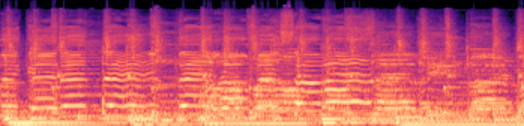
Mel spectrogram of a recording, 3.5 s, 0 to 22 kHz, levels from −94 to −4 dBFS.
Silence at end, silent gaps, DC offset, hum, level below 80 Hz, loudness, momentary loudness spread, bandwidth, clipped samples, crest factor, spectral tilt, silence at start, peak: 0 s; none; under 0.1%; none; -18 dBFS; -10 LUFS; 3 LU; 16.5 kHz; 0.5%; 10 dB; -5.5 dB/octave; 0 s; 0 dBFS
